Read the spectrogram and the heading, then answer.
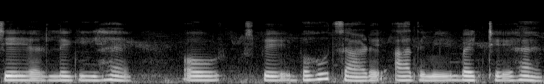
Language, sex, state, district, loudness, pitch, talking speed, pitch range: Hindi, female, Himachal Pradesh, Shimla, -15 LUFS, 195 Hz, 110 wpm, 185-200 Hz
